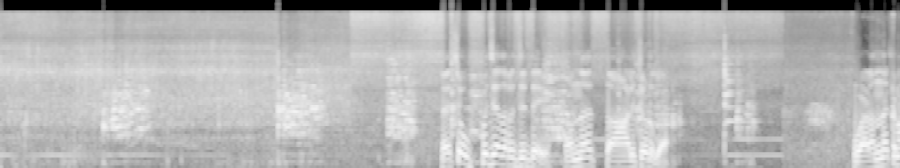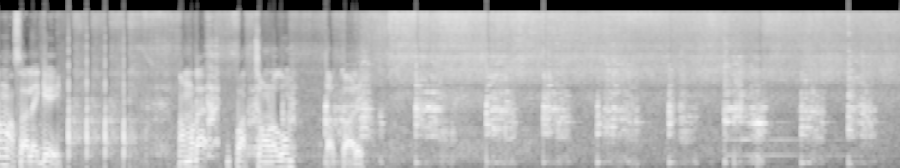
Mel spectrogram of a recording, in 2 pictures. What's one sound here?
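A spatula scrapes against a metal pan.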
